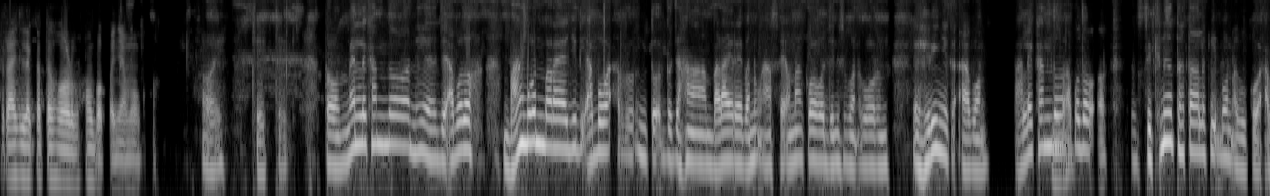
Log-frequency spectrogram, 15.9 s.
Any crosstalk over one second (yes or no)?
no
